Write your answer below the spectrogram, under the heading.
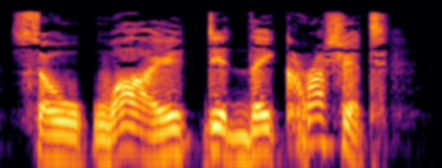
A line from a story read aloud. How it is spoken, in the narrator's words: Through clenched teeth, Bo said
